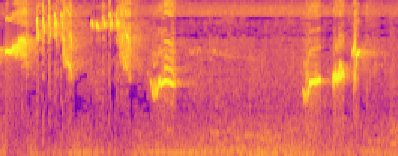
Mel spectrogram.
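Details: Oriental magpie-robin giving a rapid chattering burst followed by a few clear whistled notes, then a pause and another short pair of whistles, recorded close with little background noise.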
